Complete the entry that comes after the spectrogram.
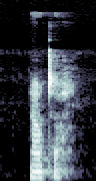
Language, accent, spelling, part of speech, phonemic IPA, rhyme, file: English, Southern England, outta, preposition, /ˈaʊtə/, -aʊtə, LL-Q1860 (eng)-outta.wav
- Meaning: Out of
